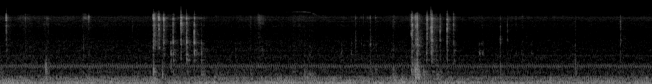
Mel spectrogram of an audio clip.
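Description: Small screwdriver tightening a wire terminal screw on a wall light switch: two short bursts of clicking, about a second and a half in and again around four seconds in, against a steady low hum.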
